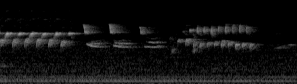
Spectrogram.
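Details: Canary in Algeria singing bright, high, rapid trills of repeated notes, then a few sharp separate chirps and another fast rolled trill, over a low steady hum.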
